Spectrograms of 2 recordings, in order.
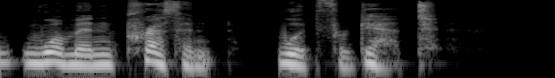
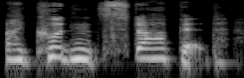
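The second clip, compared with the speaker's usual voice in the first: usual speaking voice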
